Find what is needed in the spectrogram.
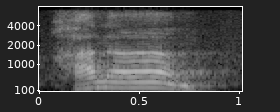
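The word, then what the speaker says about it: Χαναάν: Lembrando que na forma da pronúncia erasmiana seria Hanaã, que traduzido é Canaã.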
